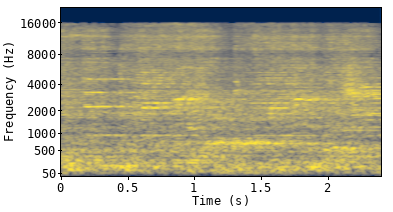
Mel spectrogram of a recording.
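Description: Weighted sled of a Cybex plate-loaded leg press running along its rails as it is lowered, over background music.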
